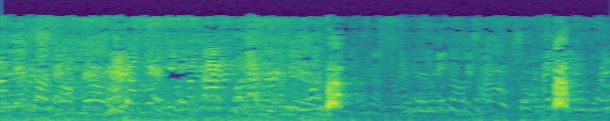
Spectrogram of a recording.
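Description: Overlapping voices of several people talking at once during a physical struggle, with two short, loud cries about three and five and a half seconds in.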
